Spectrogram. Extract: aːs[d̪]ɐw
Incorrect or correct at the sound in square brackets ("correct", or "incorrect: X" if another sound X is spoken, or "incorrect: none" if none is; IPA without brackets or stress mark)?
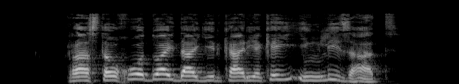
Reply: incorrect: t̪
